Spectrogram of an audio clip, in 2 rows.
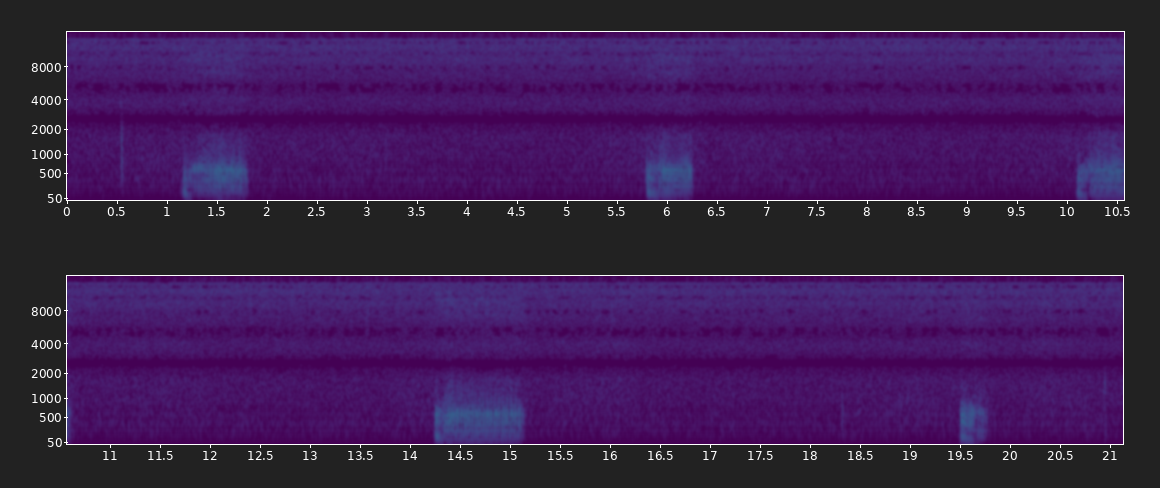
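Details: A sleeping pug snoring, with five short, low, rattling snores at irregular intervals over about 20 seconds in a quiet room.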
